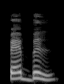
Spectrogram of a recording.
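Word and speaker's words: pebble: पेबल नया लफ्ज पेबल इसको तोड़ते हैं।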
